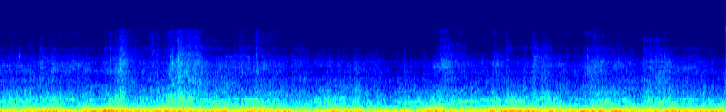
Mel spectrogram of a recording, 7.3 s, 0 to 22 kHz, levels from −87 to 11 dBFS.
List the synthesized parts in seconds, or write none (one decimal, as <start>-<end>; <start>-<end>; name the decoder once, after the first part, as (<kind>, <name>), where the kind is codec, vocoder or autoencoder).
0.0-1.4 (codec, SNAC); 2.0-7.3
